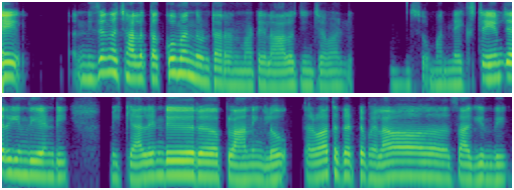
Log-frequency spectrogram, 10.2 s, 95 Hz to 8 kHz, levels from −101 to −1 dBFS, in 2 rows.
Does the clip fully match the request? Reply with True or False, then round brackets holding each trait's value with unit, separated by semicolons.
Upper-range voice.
False (160 Hz)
